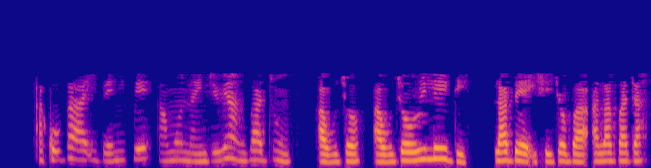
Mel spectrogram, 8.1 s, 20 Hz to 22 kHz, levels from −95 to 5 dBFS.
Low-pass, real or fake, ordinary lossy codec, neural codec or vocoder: 3.6 kHz; real; MP3, 16 kbps; none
